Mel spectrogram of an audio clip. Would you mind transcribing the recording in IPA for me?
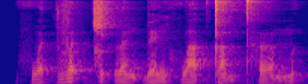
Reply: h w ə˨˩ t̚ v ə˦˥ t̚ t͡ɕ ə˨˩ t̚ l ə˧˩ n ɓ e˨˦ ŋ h w a˨˩ k̚ t̪ a̰˧˨ m t̪ʰ ə˧˩˨ m

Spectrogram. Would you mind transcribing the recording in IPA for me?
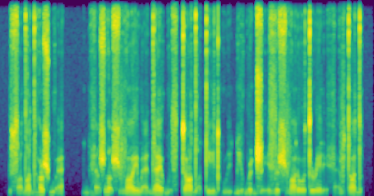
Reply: s ṵ dˤ u dʱ ɒ ʂ ɡʷ æ̰ | bʱ æ̰ ʂ ðˤ ḭ ʂ v ɒ ɪ̯ w æ̰ d æ ɪ̯ ɡʷ ḭ s t u dˤ ḛ t i d kʷ ḭ ɓ i ɡʷ i ɖ͡ʐ ḛ z e ʂ v ɒ ɾ o t ɹ e ɾ ḛ h æ̰ v t ɒ d

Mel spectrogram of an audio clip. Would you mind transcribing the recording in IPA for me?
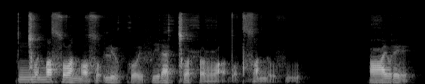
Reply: ŋ͡ǀ o˦ n i˦ sˤ u˦˨ ɪ̯ n ɒ˨ zˤ ṵ˦ lʲ o˨ k o˨ ɪ̯ f i˦ ɾ æ˦˨ ǀ o˦ ħ o˨ ʕ o̰˨˦ dˤ ṵ˨ tˤ zˤ e˨ n o̰˨ f ṵ˨ | ʕ e˦ ʊ̯ ɾ e˨

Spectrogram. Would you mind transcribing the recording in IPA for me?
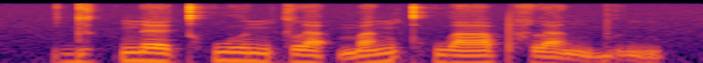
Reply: d ɯ˦˥ k̚ n ɛː˧ kʰ w u˧ n k l a˨˩ ʔ m a˦˥ n kʰ w aː˦˥ pʰ l a˨˩ n b ɯ˨˩ ŋ

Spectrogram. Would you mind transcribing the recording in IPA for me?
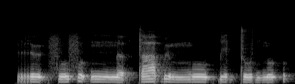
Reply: r ʉː ʔ f u f u ʔ nː ə ʔ t a ɓ ʉ mː uː ʔ ɓ i d t u d n̪ u ʔ

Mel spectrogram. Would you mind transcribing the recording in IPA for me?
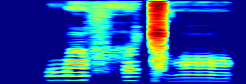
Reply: w ə̃ f h ə ɡ͡ǁ ɔ̃

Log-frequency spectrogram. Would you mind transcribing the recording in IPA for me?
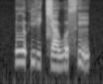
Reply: l ʊ˦ ʔ j i˨ t͡ɕ ä˨ w o̰˦˨ sʰ ĩ˦˨

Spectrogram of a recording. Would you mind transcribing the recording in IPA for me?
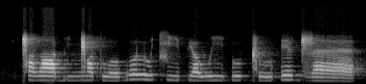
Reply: ǁ e ðˤ æ b i ŋ͡ǁ ɒ t w o b o l u t͡ɕ i pʲ ɒ w i ʔ u ǁ u ʔ e ɖ͡ʐ æ

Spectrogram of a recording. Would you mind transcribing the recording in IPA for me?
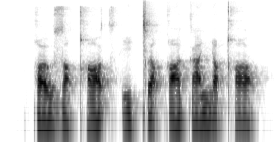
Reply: q u z ɒ qʰ ɒ t͡sʼ i ǀ ɯ q ɐ k a ɲ ə qʰ ɒ

